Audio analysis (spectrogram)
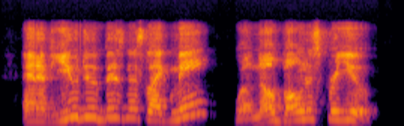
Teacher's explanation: So you guys remember, when you're reading sentences, one thing that will help you understand intonation is if there is comparison. If there's any comparison, we want to emphasize the words being compared. And here it's the you, me, you.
